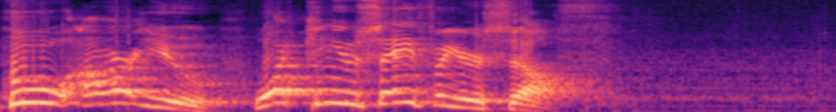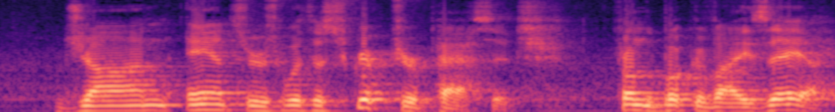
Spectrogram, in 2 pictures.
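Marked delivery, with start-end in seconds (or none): 0.0-3.1 high, slow, pointed question; frank challenge. Retold or imitated. Religious leaders confronting John, high and pressing. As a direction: demand an answer from the prophet. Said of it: "they ask him very frankly".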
